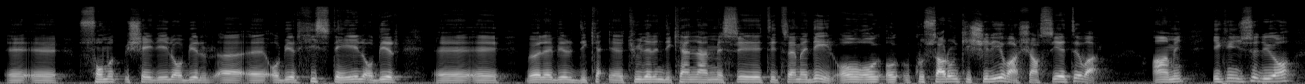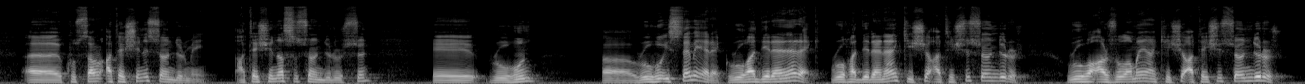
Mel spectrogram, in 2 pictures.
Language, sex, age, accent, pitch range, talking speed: English, male, 50-69, Turkish, 100-135 Hz, 140 wpm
